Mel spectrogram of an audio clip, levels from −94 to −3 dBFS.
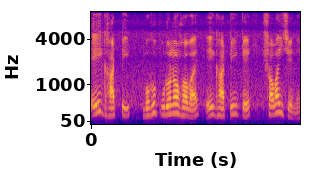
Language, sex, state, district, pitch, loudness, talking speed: Bengali, male, West Bengal, North 24 Parganas, 215 Hz, -20 LUFS, 130 wpm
